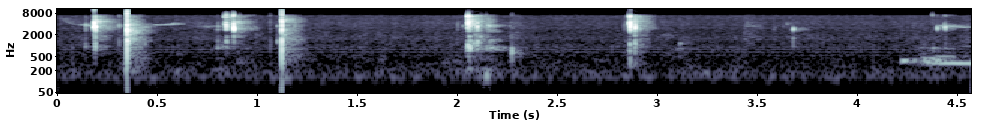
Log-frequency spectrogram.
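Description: Mukbang eating sounds of rice eaten by hand: scattered wet smacks and clicks of chewing and lips, about one or two a second. Near the end a low steady hum begins.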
